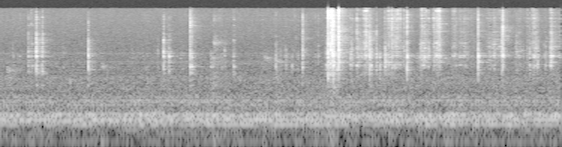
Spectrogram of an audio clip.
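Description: A hand-held plier-type metal stapler with a black handle and chrome metal jaws is held in both hands and tapped and scratched with short purple fingernails, making its metal parts click. Short, bright clicks and scrapes sound over a steady low hum, with a louder burst of rattling clicks about midway through.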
